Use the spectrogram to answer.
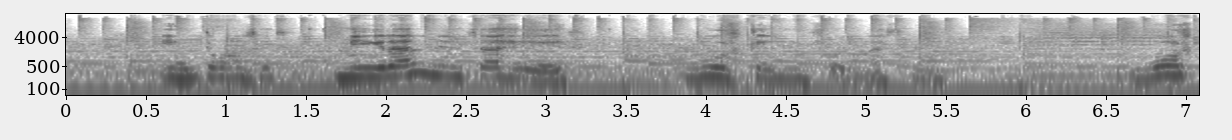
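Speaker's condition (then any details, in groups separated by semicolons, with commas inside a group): Cerebral palsy from birth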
